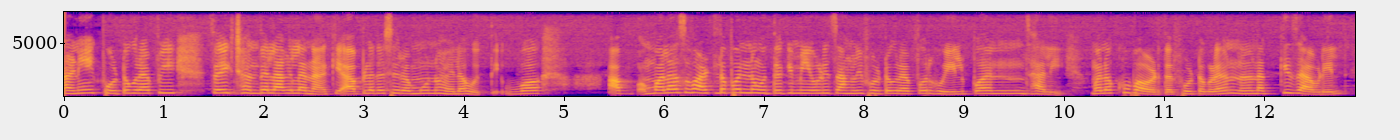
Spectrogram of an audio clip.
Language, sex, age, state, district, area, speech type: Marathi, female, 18-30, Maharashtra, Sindhudurg, rural, spontaneous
